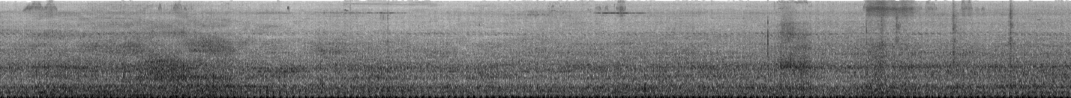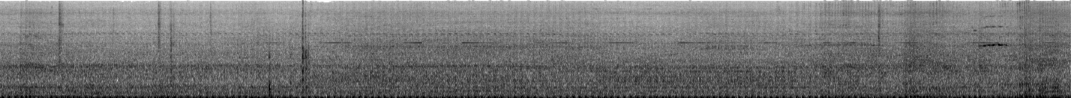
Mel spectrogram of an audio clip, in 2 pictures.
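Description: A single-cylinder motorcycle engine idles.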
